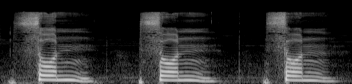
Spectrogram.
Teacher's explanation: so it's live and if you look at the tone rule for a low class initial consonant and a live syllable it gives a mid tone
